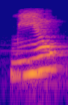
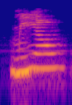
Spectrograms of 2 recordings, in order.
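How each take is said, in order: First: Cat meow. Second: Much higher, louder meow; a big squeaky cat meow. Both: Shown as a demonstration. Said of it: "which animal?".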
